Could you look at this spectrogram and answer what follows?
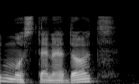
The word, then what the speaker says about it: مستندات: بعضن میبینیم که کم هم نمیبینیم، این دوتا واژه رو با تشدید تلفظ میکنن و در نوشته هم میبینیم تشدید رو میذارن. کجا؟ مستندات روی دال، ملحقات روی قاف. هیچ کدوم از این کلمه ها که هر دو عربی هستن تشدید ندارن.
